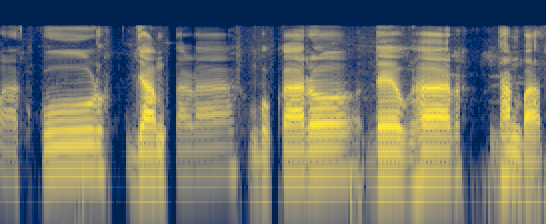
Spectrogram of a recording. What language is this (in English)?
Santali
